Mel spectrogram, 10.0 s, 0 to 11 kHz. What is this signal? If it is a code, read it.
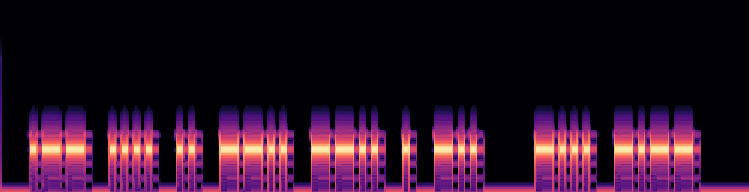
Morse code, heard as a keyed tone, about 15 wpm, spaced as for 13 wpm, 750 Hz. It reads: WHIZZED BY
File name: Morse / 13WPM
